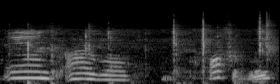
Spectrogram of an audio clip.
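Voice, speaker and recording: A let's play gamer giving rambling, self-correcting commentary on a block-building game, with sudden excited outbursts, recorded at a home computer. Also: high-pitched, slow pace, creaky, very noisy. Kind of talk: casual gameplay commentary.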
